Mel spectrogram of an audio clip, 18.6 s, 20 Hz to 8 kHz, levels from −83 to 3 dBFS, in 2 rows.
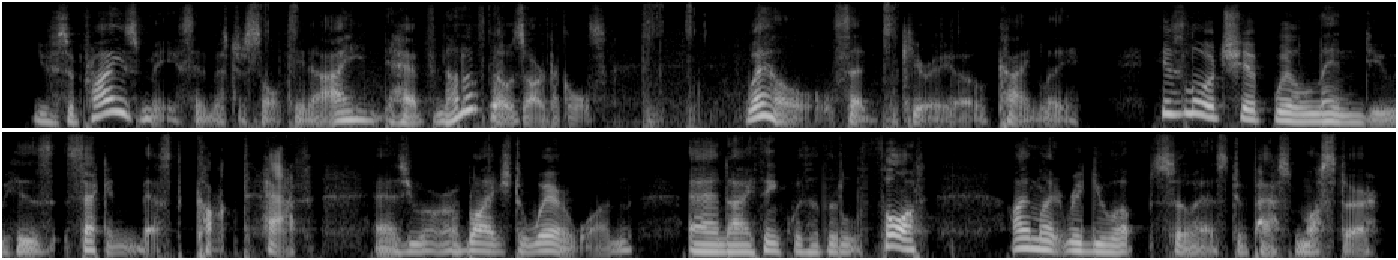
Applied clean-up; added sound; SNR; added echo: neural separator model SepFormer DNS4.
